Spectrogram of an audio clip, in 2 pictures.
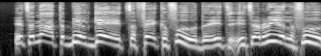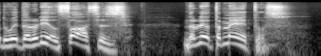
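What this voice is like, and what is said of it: Put-on Italian accent. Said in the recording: “That's my Italian accent for the day.”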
